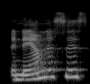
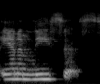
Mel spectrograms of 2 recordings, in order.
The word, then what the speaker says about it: anamnesis: Because I've heard it pronounced anamnesis and anamnesis. Yeah, both. I've heard it said both ways.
